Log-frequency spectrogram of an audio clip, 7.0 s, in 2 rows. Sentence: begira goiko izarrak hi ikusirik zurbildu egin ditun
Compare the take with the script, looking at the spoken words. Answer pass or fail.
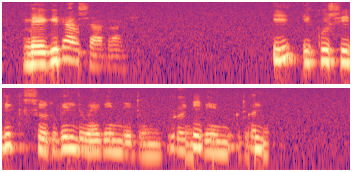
fail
